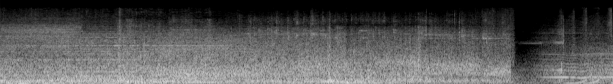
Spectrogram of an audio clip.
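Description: Sound-designed rumble of stone masonry crumbling and collapsing, with music underneath. It drops away sharply about five seconds in, and a few low thuds and a steady low tone begin near the end.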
